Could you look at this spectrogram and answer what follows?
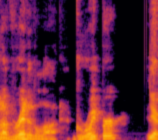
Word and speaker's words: Groyper: Groiper? Yeah, Groiper.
